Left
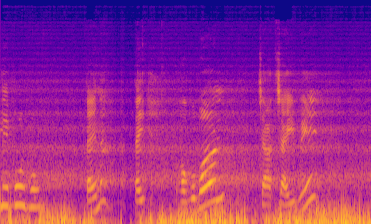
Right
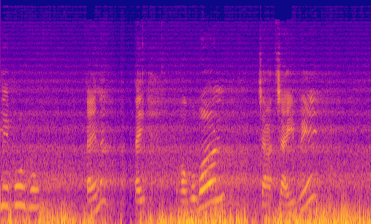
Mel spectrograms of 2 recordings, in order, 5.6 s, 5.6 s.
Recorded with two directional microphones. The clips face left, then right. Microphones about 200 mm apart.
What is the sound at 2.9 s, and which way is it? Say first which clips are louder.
A woman's voice: right 1 dB; 15° right (ahead or behind).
